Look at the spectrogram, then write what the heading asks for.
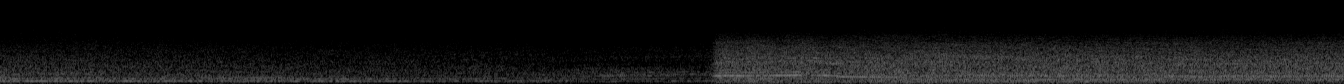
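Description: A field of race cars in the iRacing sim roars around Lucas Oil Raceway at Indianapolis as a steady, droning engine wash that swells abruptly louder partway through and holds there, with no talk.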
